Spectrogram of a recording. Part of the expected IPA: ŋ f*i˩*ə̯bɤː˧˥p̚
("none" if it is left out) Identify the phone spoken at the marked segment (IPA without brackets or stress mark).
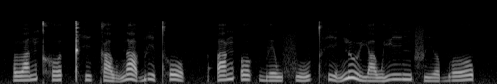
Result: i˩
